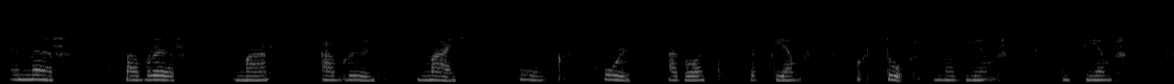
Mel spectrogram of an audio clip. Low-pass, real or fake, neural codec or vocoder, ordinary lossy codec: 3.6 kHz; fake; vocoder, 22.05 kHz, 80 mel bands, HiFi-GAN; MP3, 24 kbps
